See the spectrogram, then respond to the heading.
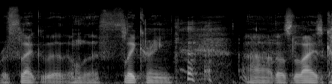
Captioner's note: laughing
